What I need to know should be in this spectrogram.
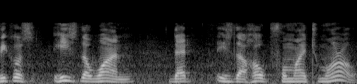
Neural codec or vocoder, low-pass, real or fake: none; 7.2 kHz; real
